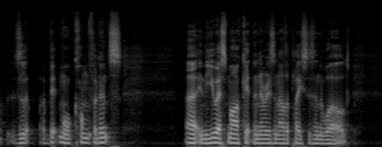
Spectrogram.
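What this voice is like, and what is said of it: London accent. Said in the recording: “my best London accent”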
